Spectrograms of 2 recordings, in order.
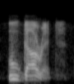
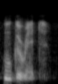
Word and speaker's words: Ugarit: This was from the ancient Canaanite city of Ugarit. Unless you're from the south, then it's probably Ugarit, because they tend to put the accent on the first syllable. I-N-S-U-R-A-N-C.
